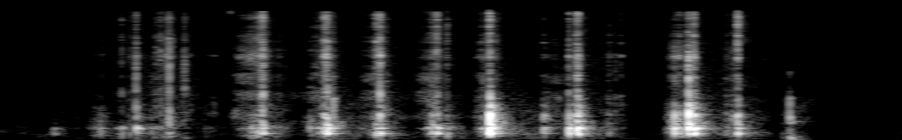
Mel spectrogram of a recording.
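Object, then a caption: Dried konjac sponge scraped with a wooden spoon. A small wooden spoon scratches a hard, hand-sized dried konjac sponge held in the hand. It makes a series of short, dry, crackly scrapes with a bright, crisp edge. The strokes come in uneven bursts, about one per second.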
